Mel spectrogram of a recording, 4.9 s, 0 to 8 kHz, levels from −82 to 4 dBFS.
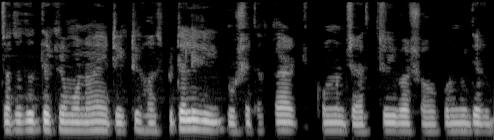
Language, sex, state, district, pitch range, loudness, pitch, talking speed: Bengali, male, West Bengal, Jalpaiguri, 125-140 Hz, -25 LUFS, 130 Hz, 180 wpm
